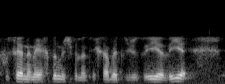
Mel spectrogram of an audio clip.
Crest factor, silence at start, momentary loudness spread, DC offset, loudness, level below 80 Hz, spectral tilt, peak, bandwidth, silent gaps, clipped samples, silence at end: 20 dB; 0 s; 7 LU; under 0.1%; -22 LUFS; -64 dBFS; -7 dB/octave; -2 dBFS; 4 kHz; none; under 0.1%; 0.05 s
